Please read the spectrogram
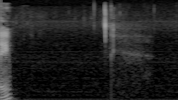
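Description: A single short, sharp click in a quiet pause, a little past the middle, over a faint steady low hum; a voice trails off just at the start.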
